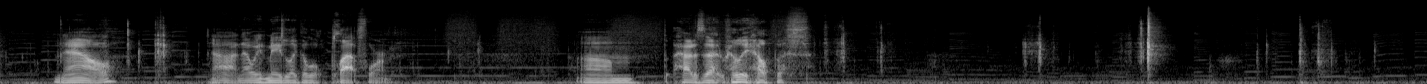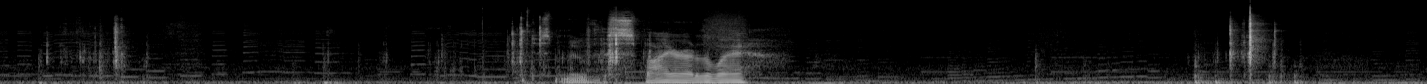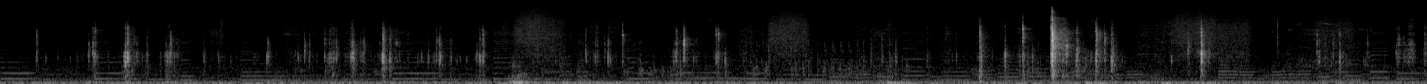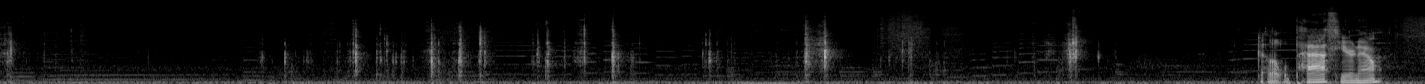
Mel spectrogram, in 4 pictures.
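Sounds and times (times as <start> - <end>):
wooden blocks clicking and knocking: 0.0 - 5.0, 5.6 - 22.0, 26.2 - 27.4, 28.8 - 44.5, 45.2 - 54.0
soft background music: 0.0 - 57.0.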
